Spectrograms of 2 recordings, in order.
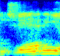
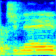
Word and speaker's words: Janney: So technically speaking, whether you call me Janney or Janney, they're both right.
